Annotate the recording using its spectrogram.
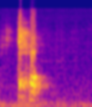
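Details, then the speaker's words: Adult coughing during a recording session: two quick, dry cough bursts in close succession over a low steady background hum. "got a little bit of a cough this recording session"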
